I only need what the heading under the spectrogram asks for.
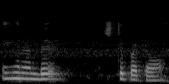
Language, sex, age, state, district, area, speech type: Malayalam, female, 18-30, Kerala, Wayanad, rural, spontaneous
